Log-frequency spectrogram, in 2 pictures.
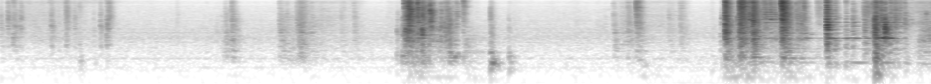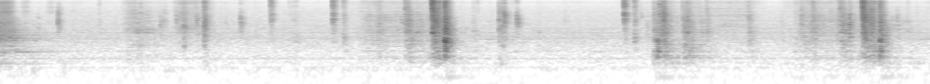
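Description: Irregular knocks and clatter of hard objects, with two louder bursts of rattling: one about four seconds in and a longer one between about seven and nine seconds in.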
